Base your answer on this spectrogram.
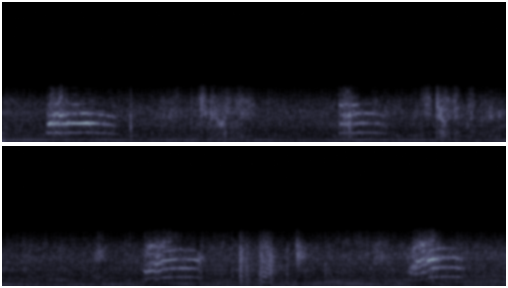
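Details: A cat gives about five short, arched meows spread over ten seconds, each rising then falling slightly, with a steady low hum running underneath.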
